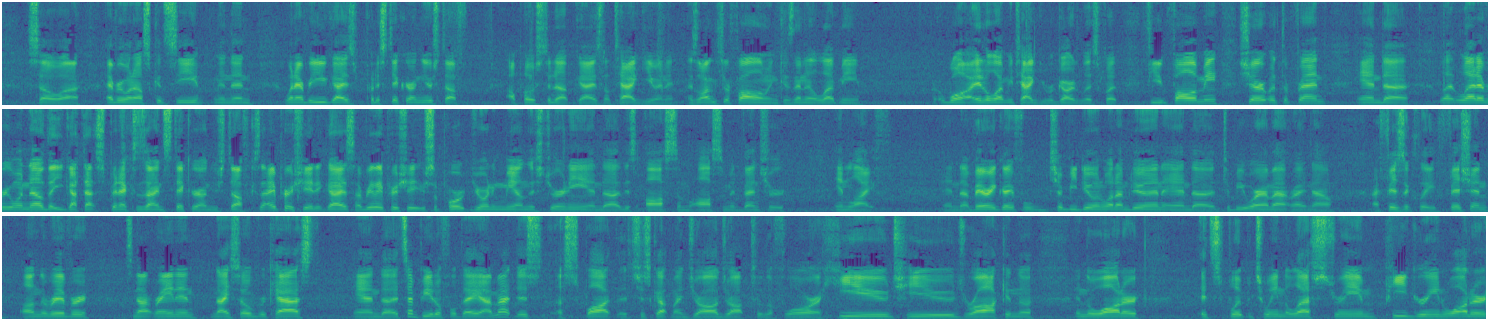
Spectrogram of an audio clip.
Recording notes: I was also on the river recording this, as you may be able to hear in the background.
